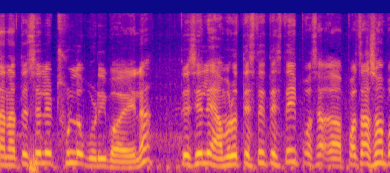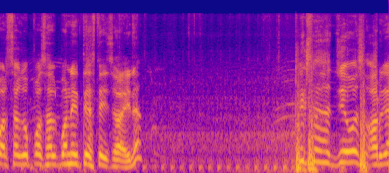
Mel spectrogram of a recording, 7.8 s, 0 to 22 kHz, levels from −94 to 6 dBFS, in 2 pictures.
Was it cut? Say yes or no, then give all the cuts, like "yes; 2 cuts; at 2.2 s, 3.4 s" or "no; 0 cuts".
no; 0 cuts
